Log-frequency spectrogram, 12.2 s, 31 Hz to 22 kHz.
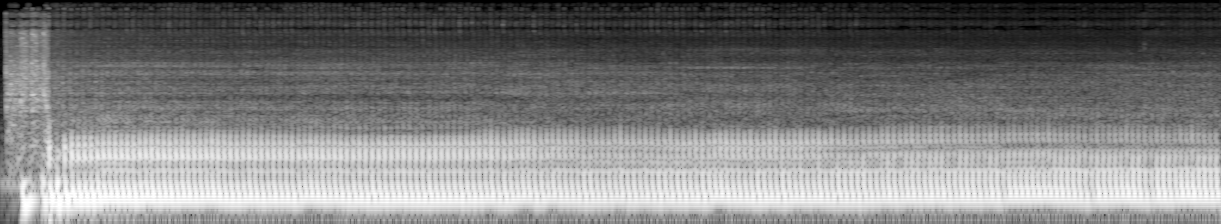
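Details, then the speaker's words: Yamaha Raptor 700 single-cylinder ATV, long unused, in neutral with airbox off; catches within half a second and settles into a steady, even thumping idle with no misses, running clean, tune spot on. "But yeah, like I said, it's been sitting for a long time and as soon as I started it the first time, it started up instantly. Like, this thing is spot on tune-wise and the engine runs pretty"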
